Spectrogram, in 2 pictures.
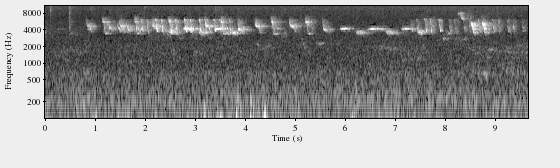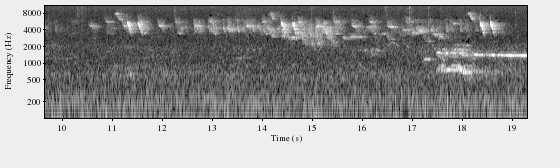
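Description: Faint songbirds chirping and trilling, in quick runs of high notes that come and go, over a soft background hush. A lower, drawn-out call sounds near the end.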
